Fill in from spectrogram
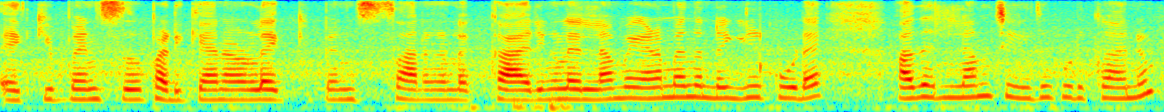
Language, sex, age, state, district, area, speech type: Malayalam, female, 18-30, Kerala, Palakkad, urban, spontaneous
